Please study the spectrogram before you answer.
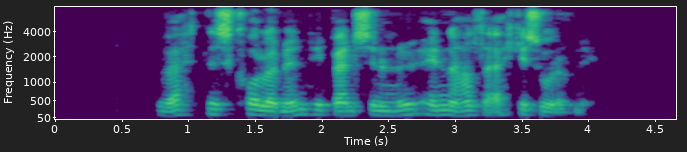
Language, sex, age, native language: Icelandic, male, 70-79, Icelandic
